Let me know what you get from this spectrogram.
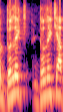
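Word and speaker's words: Dulcha: तो इसको डुल्चा बोलते हैं, मैं बोलता हूं डुल्चा, सिंपली जैसे आप प्रोनाउंस करोगे डुल्चा ज़्यादा बेटर रहता है, ठीक है।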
